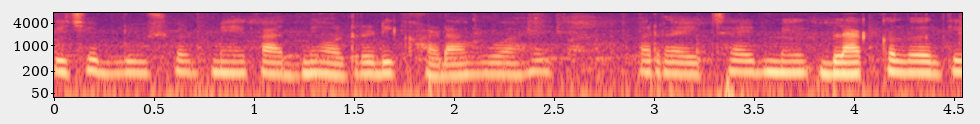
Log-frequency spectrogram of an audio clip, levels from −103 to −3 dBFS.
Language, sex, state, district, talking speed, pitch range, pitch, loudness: Hindi, female, Maharashtra, Mumbai Suburban, 235 wpm, 175-190 Hz, 180 Hz, -18 LUFS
